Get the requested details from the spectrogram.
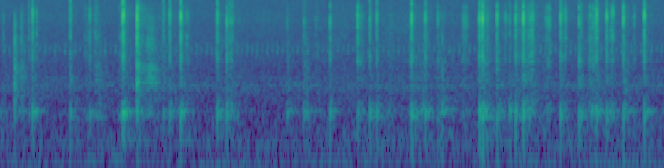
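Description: Long red stiletto nail tips tap rapidly on a flat, solid, dark grey chalkboard surface. The result is a quiet, irregular run of short, sharp, bright clicks that die away almost instantly, with a faint low hum underneath.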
